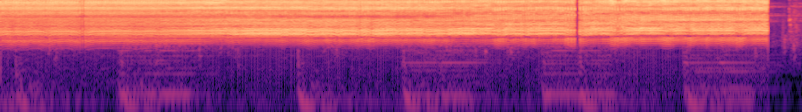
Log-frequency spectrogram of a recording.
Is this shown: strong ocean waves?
no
